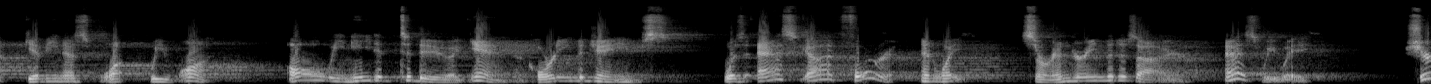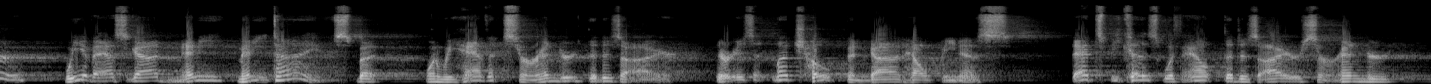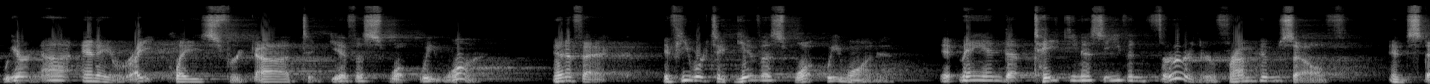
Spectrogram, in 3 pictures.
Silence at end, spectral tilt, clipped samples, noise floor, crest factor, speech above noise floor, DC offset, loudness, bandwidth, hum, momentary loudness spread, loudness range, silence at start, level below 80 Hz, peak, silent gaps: 0 s; -4 dB/octave; under 0.1%; -64 dBFS; 20 dB; 40 dB; under 0.1%; -24 LUFS; 16.5 kHz; none; 10 LU; 2 LU; 0 s; -68 dBFS; -4 dBFS; none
